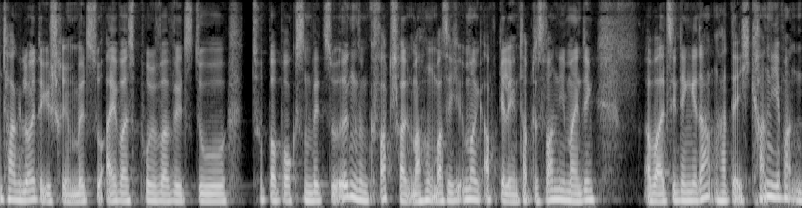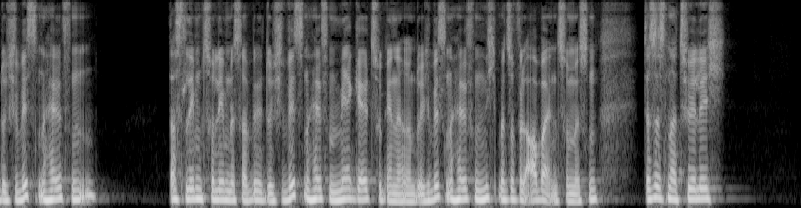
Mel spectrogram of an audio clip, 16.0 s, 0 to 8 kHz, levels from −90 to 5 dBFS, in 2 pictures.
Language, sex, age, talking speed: German, male, 20-39, 240 wpm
